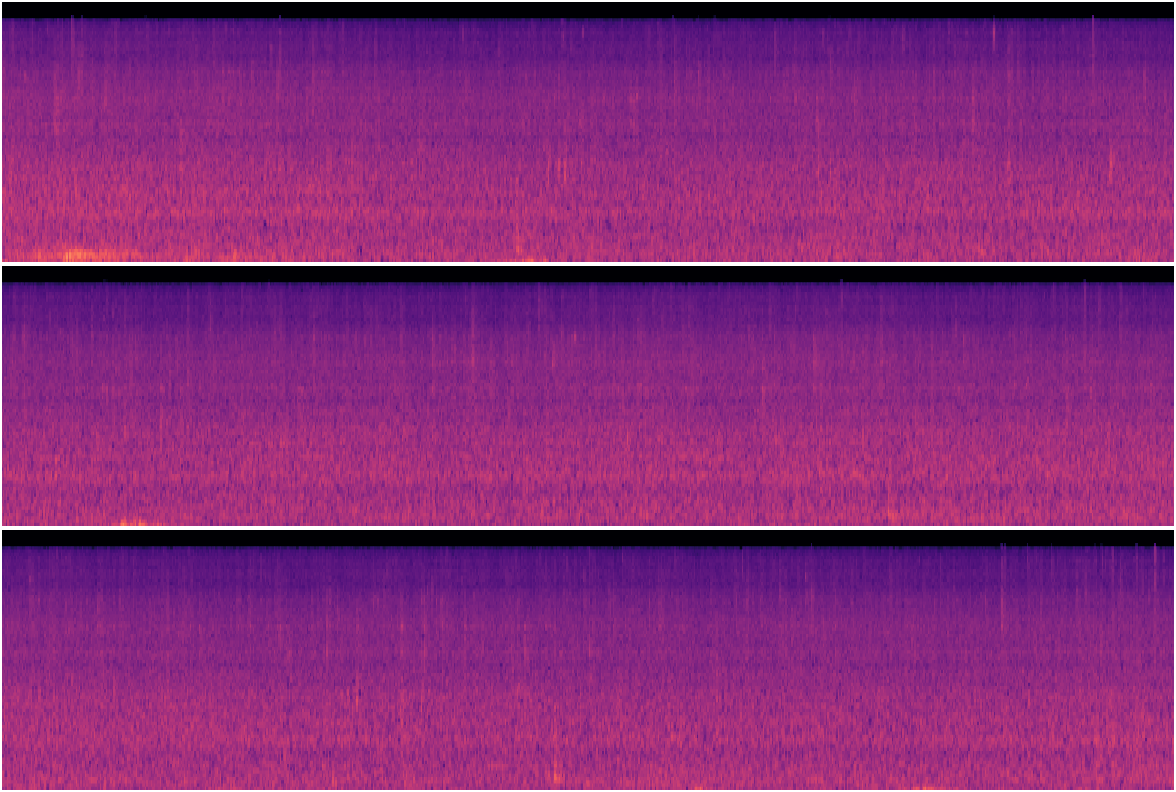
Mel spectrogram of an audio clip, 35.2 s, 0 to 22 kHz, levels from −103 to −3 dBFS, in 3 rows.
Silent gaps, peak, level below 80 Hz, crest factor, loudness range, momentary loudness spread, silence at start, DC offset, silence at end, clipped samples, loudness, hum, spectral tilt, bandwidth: none; -24 dBFS; -54 dBFS; 20 dB; 1 LU; 2 LU; 0 s; under 0.1%; 0 s; under 0.1%; -42 LUFS; none; -3 dB/octave; 16.5 kHz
